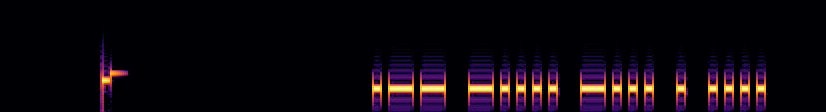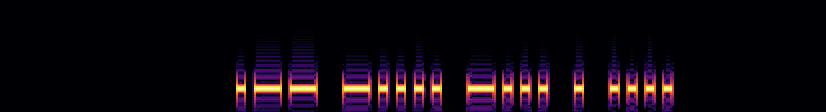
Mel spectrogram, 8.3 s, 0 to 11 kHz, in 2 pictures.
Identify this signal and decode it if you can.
Morse code, heard as a keyed tone, about 29 wpm, 700 Hz. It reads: W6BEH W6BEH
